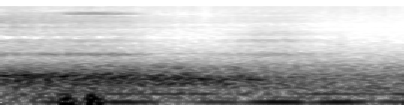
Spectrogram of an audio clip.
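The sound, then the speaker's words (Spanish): Heavy, labored breathing of a man, with a few harsher rasping breaths early on over a steady low rumble; no one speaks. “Puede escuchar el ritmo de sus latidos y el esfuerzo de su respiración.”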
